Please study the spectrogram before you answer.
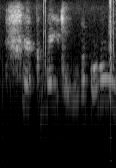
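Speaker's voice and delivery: very high, squeaky parody voice; mock debater voice. Friend echoing the streamer's "checkmate, liberal", high mocking debater voice. Parroting a debate catchphrase in mockery.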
